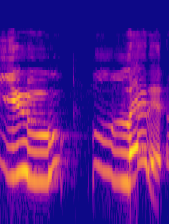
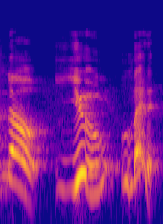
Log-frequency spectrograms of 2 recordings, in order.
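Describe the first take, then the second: First: Very slow, much higher, every word of "You led it" drawn out; emphatic repeat. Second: Slow, high, drawn-out insistence on "led"; insistent correction. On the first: Student repeating it slowly so the leader finally understands. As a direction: lean on each word like a revelation. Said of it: "And he goes". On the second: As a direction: stretch the words out, pressing the point that you led it. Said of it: "He goes, he goes". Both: Retold or imitated.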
